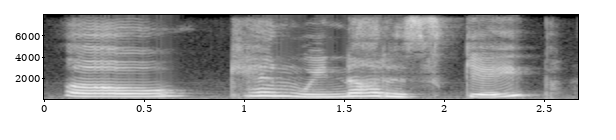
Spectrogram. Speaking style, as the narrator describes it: moaned Juana

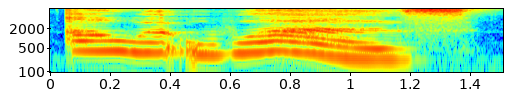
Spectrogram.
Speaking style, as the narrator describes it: they cried

